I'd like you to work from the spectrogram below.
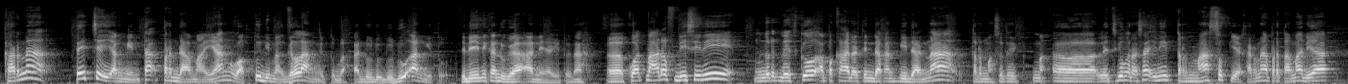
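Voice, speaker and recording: A woman's voice: low voice, animated, brisk, darkish tone, soft background music. A woman hosting casual news commentary, chatty and speculative, acting out quotes and laughing at her own jokes. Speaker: host of a commentary channel.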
